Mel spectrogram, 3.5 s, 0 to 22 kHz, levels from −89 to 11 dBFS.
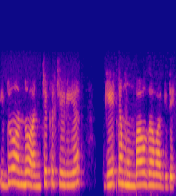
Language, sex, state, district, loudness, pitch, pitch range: Kannada, female, Karnataka, Dharwad, -14 LUFS, 245 Hz, 230-260 Hz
